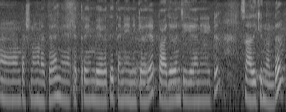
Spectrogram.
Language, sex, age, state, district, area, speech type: Malayalam, female, 30-45, Kerala, Alappuzha, rural, spontaneous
